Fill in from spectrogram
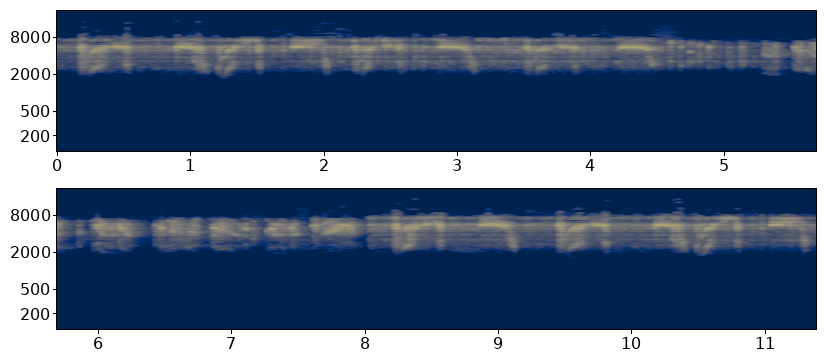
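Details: Swiftlets at the nest, giving dense, high, chirping twitters in rapid overlapping bursts, with a brief thinner patch near the middle before the chorus resumes.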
